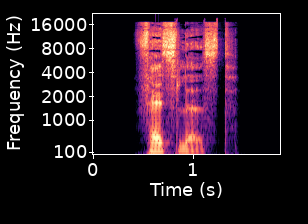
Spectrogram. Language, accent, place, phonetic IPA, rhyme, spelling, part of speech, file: German, Germany, Berlin, [ˈfɛsləst], -ɛsləst, fesslest, verb, De-fesslest.ogg
- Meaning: second-person singular subjunctive I of fesseln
